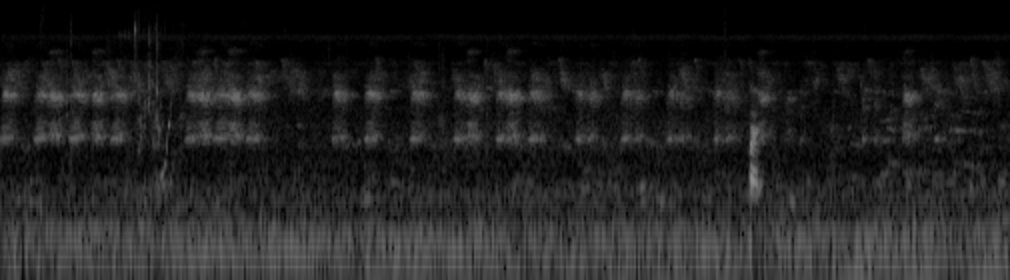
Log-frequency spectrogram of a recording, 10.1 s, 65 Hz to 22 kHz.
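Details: Frogs call in a steady chorus of rapid, pulsed croaks repeated over and over, on the morning of 9 May 2022 after the first rain of the year.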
